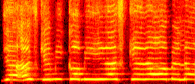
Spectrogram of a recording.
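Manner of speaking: put-on very high, loud child's tantrum scream; imitating a screaming little daughter. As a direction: shriek it like a little girl demanding food. Child's tantrum over food.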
